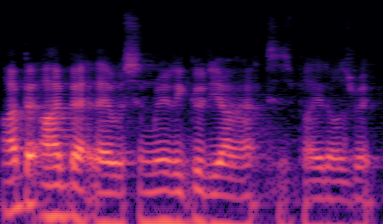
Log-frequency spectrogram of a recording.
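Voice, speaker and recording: A man's voice: lowish voice, fast. A man talking casually and comically as he leads a group of actors, rambling and breaking into his own sentences with dry humour. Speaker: table read leader among actors.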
